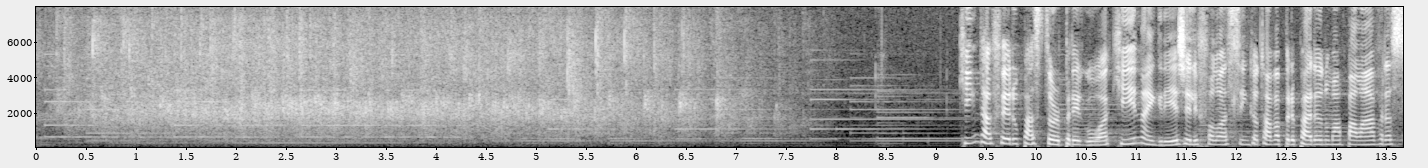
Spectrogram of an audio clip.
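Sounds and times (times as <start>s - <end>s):
audience applauding: 0.0s - 7.8s
speech: 9.2s - 13.6s.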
